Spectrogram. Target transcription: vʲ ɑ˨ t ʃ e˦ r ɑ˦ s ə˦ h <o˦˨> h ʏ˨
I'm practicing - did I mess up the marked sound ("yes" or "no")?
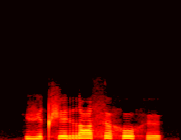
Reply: no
